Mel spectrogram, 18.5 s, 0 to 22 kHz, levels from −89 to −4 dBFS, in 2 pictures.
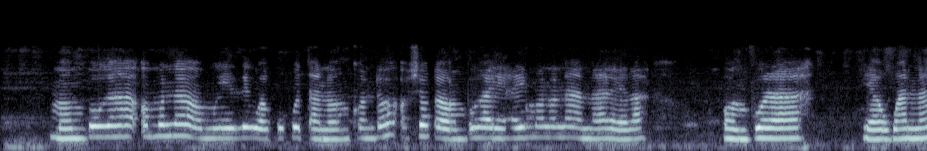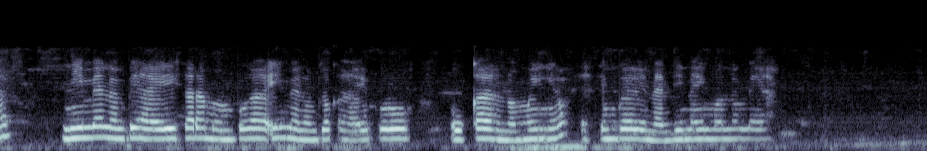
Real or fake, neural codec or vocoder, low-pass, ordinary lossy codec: fake; vocoder, 22.05 kHz, 80 mel bands, WaveNeXt; 7.2 kHz; Opus, 32 kbps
